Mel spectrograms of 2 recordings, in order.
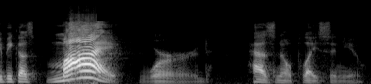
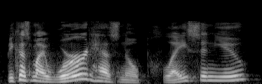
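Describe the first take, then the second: First: Booming "my", the rest falling away; stress on MY. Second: Said in the usual way. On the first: Shown as a demonstration. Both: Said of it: "let's put the emphasis on the my".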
